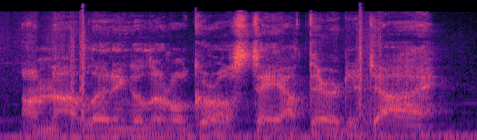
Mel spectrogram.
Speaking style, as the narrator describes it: Roger growled

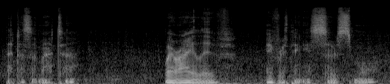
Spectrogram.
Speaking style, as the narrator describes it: the little prince said earnestly

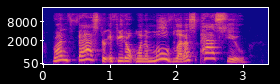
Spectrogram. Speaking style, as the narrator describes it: The man in the back of me was screaming

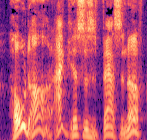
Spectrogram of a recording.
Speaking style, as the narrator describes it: cried Mr

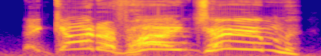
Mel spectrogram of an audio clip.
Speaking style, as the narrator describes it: shouted the white guy

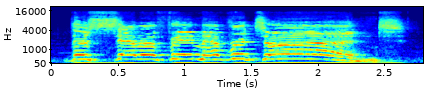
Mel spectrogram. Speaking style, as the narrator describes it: at the top of his lungs screams out

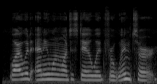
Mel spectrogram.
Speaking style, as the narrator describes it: grumbled Tortoise

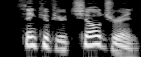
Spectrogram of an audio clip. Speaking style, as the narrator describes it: Jane cried

